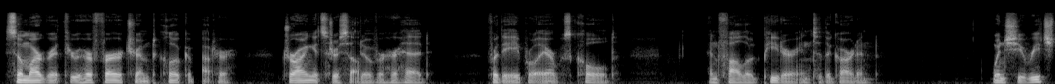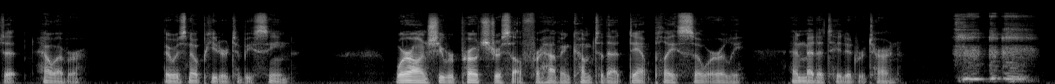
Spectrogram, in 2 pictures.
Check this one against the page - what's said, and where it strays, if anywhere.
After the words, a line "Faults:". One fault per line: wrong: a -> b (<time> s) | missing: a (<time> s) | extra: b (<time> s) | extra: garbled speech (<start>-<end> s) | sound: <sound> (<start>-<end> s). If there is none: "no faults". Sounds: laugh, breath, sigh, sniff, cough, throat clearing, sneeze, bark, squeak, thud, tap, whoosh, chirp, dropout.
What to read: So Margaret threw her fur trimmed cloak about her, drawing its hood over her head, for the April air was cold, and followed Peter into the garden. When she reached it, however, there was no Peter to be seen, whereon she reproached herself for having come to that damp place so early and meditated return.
So Margaret threw her fur trimmed cloak about her, drawing its herself over her head, for the April air was cold, and followed Peter into the garden. When she reached it, however, there was no Peter to be seen, whereon she reproached herself for having come to that damp place so early and meditated return.
Faults:
sound: dropout (1.9-2.0 s)
wrong: hood -> herself (3.3 s)
sound: throat clearing (20.1-21.0 s)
